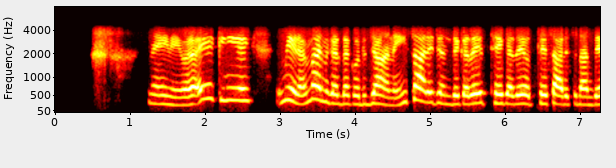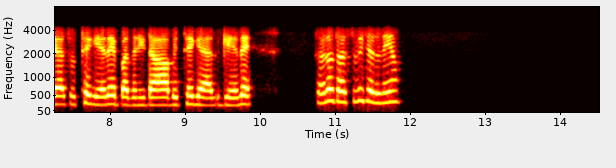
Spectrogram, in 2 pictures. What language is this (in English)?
Dogri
